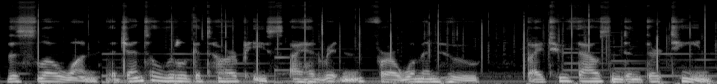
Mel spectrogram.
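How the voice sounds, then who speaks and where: A man plays a wistful 62-year-old musician narrating his own life in scripted first-person storytelling. His mid-range voice is reflective, dryly wry and measured, and soft instrumental music plays behind him on a poor-quality recording.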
